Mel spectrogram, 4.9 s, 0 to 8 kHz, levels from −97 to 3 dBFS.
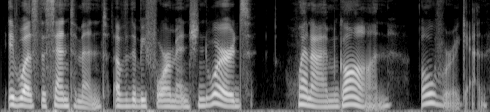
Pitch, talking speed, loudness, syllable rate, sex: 175 Hz, 170 wpm, -20 LUFS, 5.4 syllables/s, female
